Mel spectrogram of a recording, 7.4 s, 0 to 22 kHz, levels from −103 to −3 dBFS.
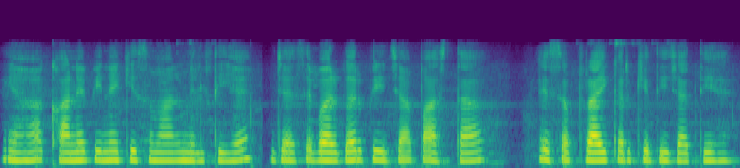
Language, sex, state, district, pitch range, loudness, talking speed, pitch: Hindi, female, Jharkhand, Deoghar, 200-215 Hz, -18 LUFS, 145 wpm, 205 Hz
